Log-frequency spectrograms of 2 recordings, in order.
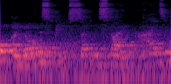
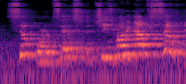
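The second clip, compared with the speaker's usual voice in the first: a touch raised, higher call; mild yell; 8 semitones higher, 3 dB louder than usual. Acted. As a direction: call up a warning from below. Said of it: "yelled the centipede".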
